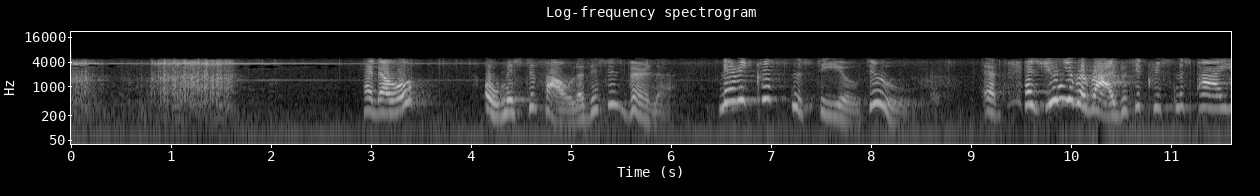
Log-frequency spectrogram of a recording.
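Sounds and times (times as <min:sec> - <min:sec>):
telephone ringing with buzzy electric bell tone: 0:00.0 - 0:06.1
speech: 0:03.0 - 0:03.6, 0:04.2 - 0:08.5, 0:09.1 - 0:11.5.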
